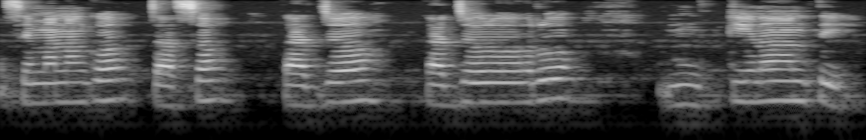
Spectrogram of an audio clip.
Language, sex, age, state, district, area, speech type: Odia, female, 45-60, Odisha, Koraput, urban, spontaneous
